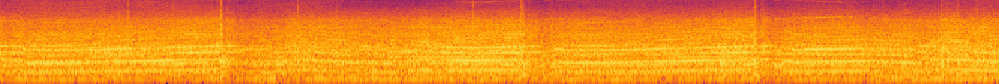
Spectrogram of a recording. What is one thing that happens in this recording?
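A racing car engine roars at high revs, rising in pitch and dropping briefly with each gear change.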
